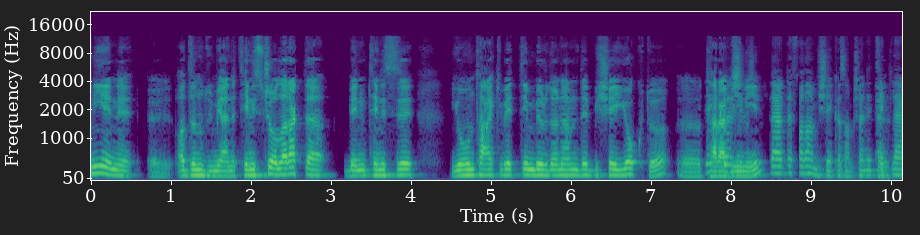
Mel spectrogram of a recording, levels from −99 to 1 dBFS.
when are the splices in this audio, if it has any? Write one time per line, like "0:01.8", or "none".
none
